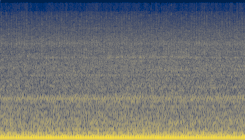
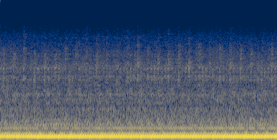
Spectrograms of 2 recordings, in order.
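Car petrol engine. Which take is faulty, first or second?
second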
